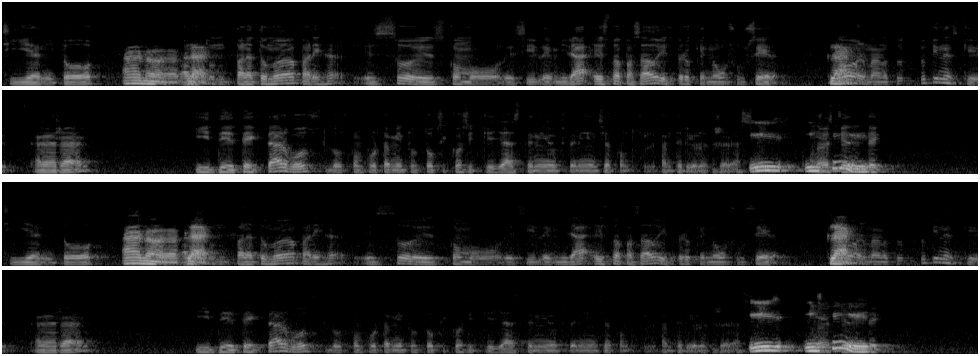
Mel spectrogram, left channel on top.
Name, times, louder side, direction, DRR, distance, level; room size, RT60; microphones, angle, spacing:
voice 1, 0.0-1.0 1.8-7.8 8.3-10.7 11.7-17.4 17.8-18.6, left 3 dB, 60° left, 0.6 m, -37 dB
voice 2, 1.2-2.1 8.3-8.5 17.2-18.4, right 3 dB, 65° right, 0.8 m, -26 dB
16.0 x 5.5 x 8.8 m
head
